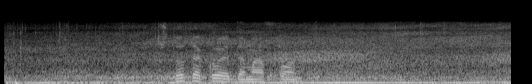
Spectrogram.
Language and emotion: Russian, neutral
